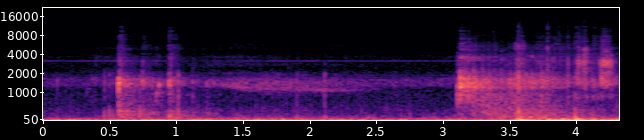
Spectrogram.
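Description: A bowling ball lands on the wooden lane with a thud about half a second in and rolls down it with a steady rumble. About three seconds in, a loud crash follows: the ball striking the pins.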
